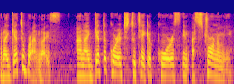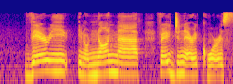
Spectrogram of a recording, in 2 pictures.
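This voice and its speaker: With a Spanish accent, a woman at a medium pitch speaks at a fairly slow pace, with ordinary pitch variation and very even loudness over a quiet background. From Mexico City. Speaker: physicist. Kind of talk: interview.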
